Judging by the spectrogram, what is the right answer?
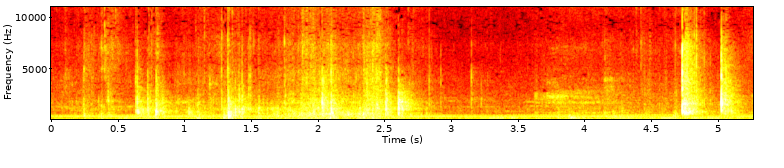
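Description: Dry pieces of orchid bark rustling and clattering against a plastic bowl as a gloved hand scoops through them, with a few sharper knocks near the end.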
